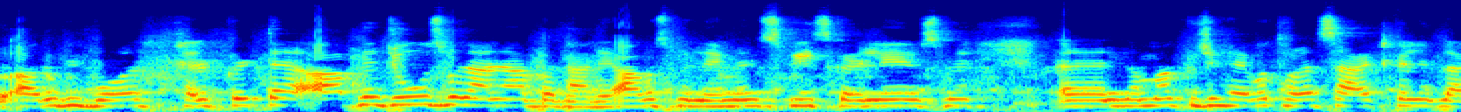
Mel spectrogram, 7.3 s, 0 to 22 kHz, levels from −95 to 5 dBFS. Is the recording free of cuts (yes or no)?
yes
